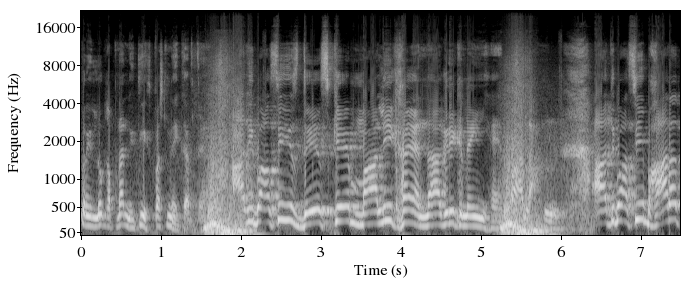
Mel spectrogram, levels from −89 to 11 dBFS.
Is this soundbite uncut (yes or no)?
no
